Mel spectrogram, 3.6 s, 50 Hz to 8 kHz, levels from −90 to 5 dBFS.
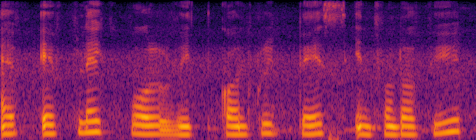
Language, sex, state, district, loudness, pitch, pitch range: English, female, Arunachal Pradesh, Lower Dibang Valley, -19 LUFS, 185 Hz, 175-200 Hz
